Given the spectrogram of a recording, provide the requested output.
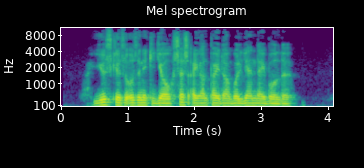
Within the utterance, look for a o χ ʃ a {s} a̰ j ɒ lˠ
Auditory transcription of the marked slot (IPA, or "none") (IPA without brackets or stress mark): ʃ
